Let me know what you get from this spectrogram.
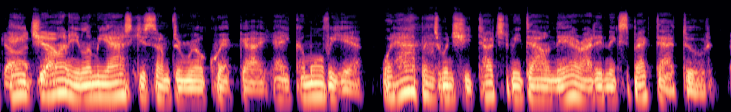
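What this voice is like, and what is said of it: Put-on Boston accent. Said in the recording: “he's got a shitty Boston accent now. We're running through them all right now”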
